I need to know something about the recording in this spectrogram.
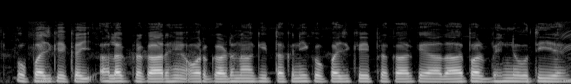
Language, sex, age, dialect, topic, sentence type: Hindi, male, 18-24, Kanauji Braj Bhasha, banking, statement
